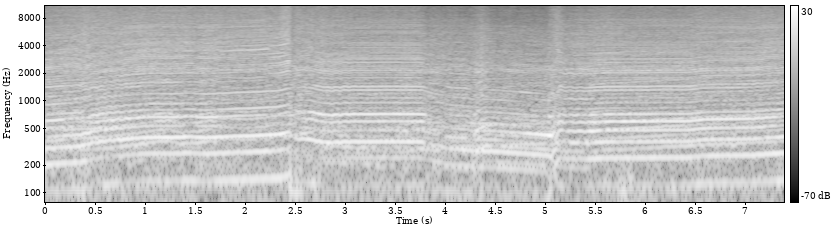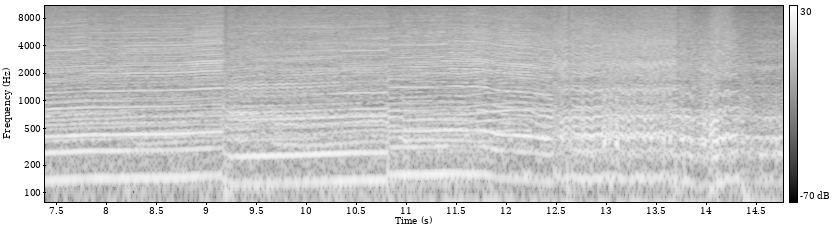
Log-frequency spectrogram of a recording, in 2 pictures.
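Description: A motorcycle engine screams at high revs, rising and falling as it shifts gears.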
